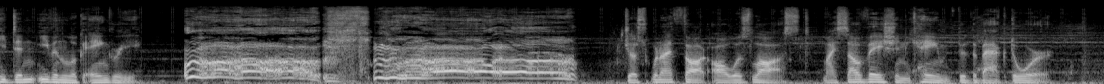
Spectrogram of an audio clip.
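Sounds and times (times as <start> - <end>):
man crying out: 1.9 - 5.8.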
